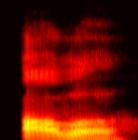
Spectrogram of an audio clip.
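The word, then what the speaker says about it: hour: अब देखिए यहां पे एच साइलेंट होंगे। ऑनर, इज्जत, ऑनर, इज्जत। आवर, घंटा, आवर, घंटा।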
